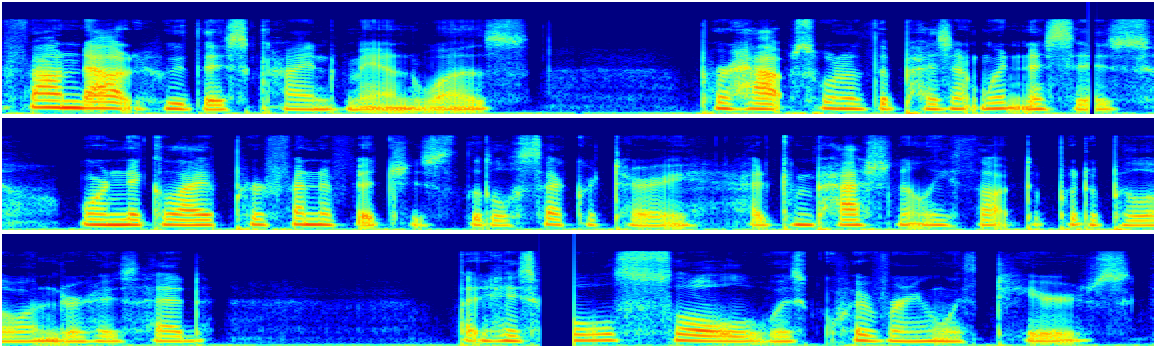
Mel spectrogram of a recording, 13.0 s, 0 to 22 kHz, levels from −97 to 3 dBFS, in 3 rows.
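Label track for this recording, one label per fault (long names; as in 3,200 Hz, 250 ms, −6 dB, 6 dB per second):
4.070000	4.100000	drop-out 30 ms
10.650000	10.780000	drop-out 132 ms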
